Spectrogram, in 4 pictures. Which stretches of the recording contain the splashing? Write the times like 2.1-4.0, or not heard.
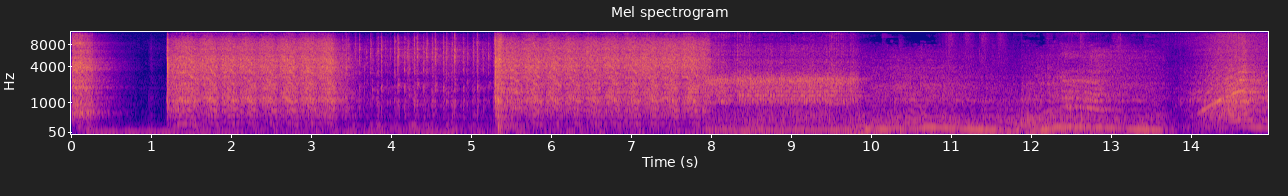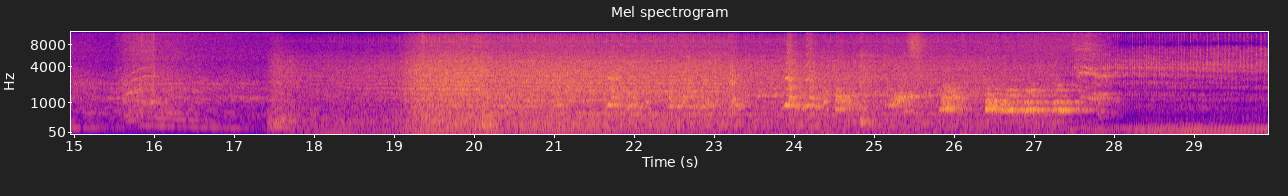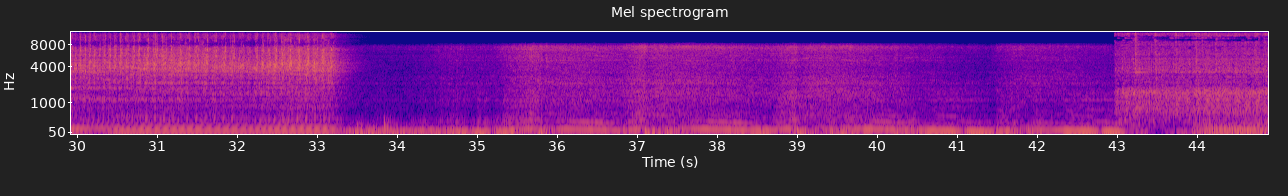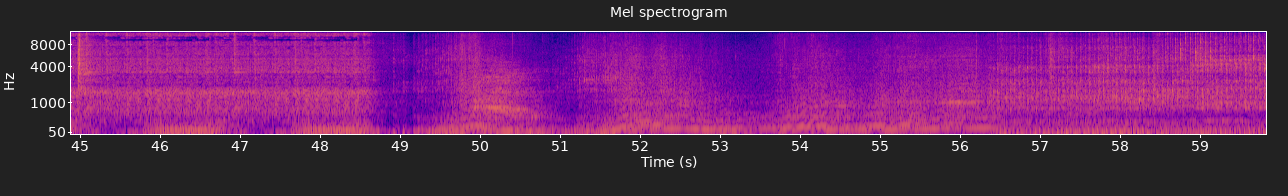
24.8-25.2.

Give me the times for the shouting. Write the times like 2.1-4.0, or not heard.
12.3-13.1, 27.4-27.9, 49.8-50.8.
